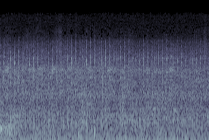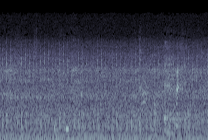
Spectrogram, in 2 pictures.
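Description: Steady low background noise of the venue with faint, indistinct voices and a few brief small sounds.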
